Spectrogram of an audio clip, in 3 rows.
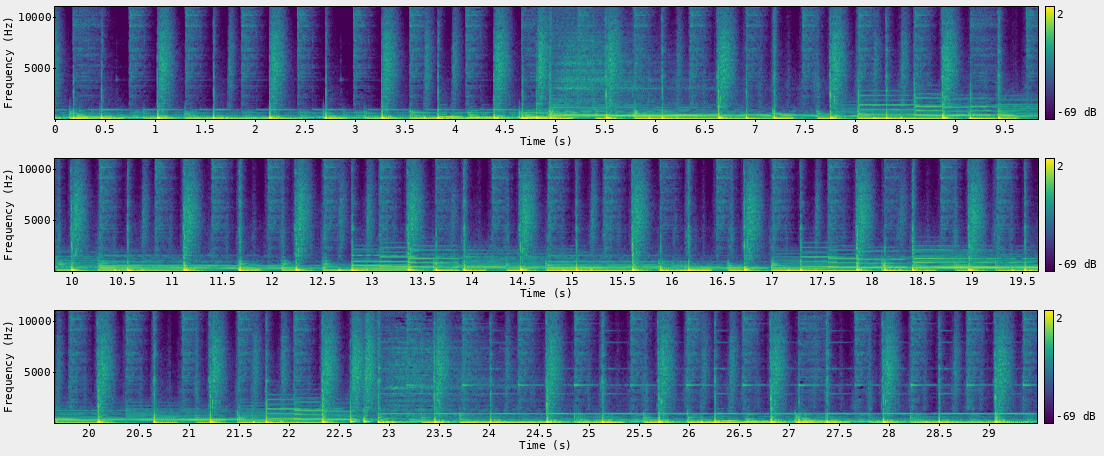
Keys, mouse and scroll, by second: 0.6 click, 2.4 click, 4.1 click, 5.2 click, 7.9 click, 9.8-11.7 drag, 13.0-14.2 drag, 15.9 click, 18.1 click, 19.3 click, 19.9 shift+click, 21.5 ctrl+l, 24.0 click, 24.6 click, 25.5 click, 26.0 shift+click, 26.9 click, 27.5 click, 27.8 shift+click, 28.4 ctrl+l.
